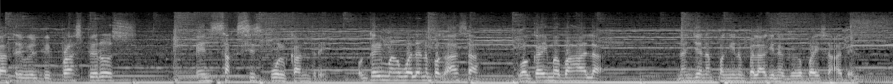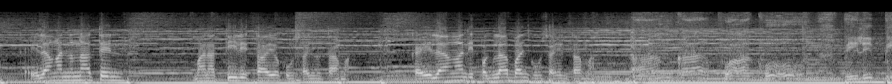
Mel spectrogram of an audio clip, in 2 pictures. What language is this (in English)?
Filipino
